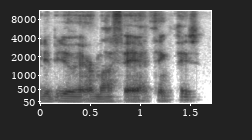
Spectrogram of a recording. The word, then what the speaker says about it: Mafe: But yeah, so I think it's more just like they're gonna want Mafi to be doing it, or Mafe, I think is how you pronounce it. Or Mafe. Pete said Mafe.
